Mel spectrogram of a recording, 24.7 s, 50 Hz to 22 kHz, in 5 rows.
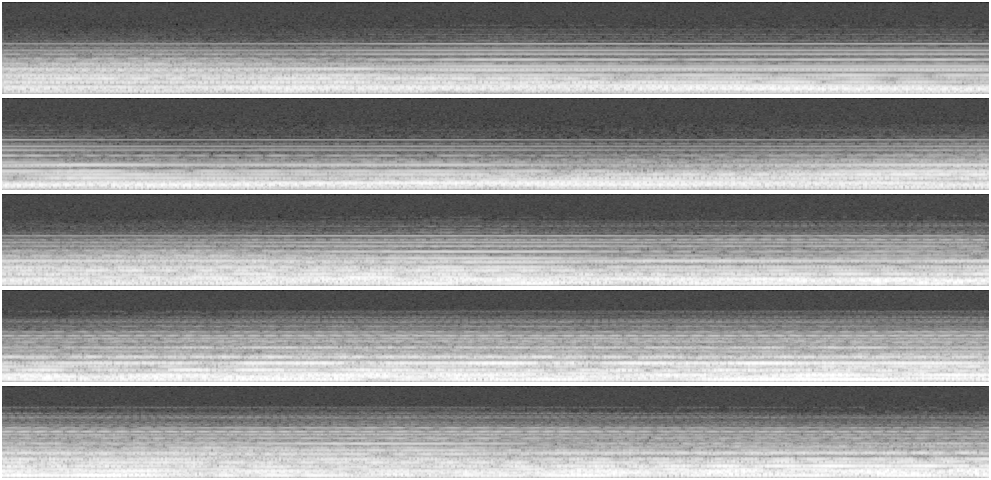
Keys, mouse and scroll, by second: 0.6 ctrl+shift+click, 4.4 double click, 10.4 ctrl+shift+click, 10.9 ctrl+shift+click, 13.8 ctrl+shift+click, 14.9 ctrl+shift+click, 15.6 ctrl+shift+click, 16.0 ctrl+shift+click, 19.8 scroll up 1, 22.8 middle click, 24.6 double click.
